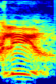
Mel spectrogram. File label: clear, radio; SAS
